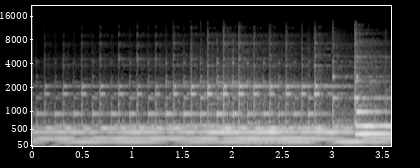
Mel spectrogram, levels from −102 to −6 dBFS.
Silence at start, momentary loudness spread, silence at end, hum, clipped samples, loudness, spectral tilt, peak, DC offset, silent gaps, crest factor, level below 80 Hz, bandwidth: 0 s; 8 LU; 0 s; none; under 0.1%; -27 LUFS; -8 dB/octave; -10 dBFS; under 0.1%; none; 16 dB; -64 dBFS; 10.5 kHz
